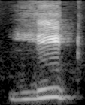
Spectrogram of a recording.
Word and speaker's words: lead: लेकिन अगर वो नाउन है, सेम स्पेलिंग, आप उसको लेड पढ़ेंगे। वो एक मेटल होता है लेड, जैसे कॉपर है, आयरन है, लेड है, सिल्वर है, वो सब चीजें जो होती है ना केमिकल चीजें, वो मेटल में, वो उसका जो प्रोनाउंसिएशन है वो हो गया लेड।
